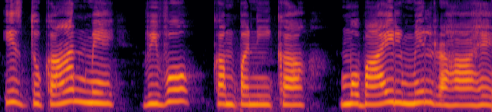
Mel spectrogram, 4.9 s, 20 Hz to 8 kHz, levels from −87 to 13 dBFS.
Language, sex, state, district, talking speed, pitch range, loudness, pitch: Hindi, female, Bihar, Saharsa, 120 wpm, 235-280 Hz, -15 LUFS, 250 Hz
